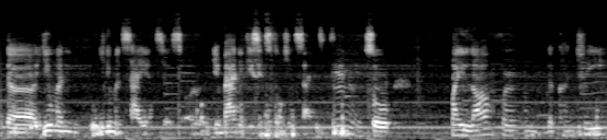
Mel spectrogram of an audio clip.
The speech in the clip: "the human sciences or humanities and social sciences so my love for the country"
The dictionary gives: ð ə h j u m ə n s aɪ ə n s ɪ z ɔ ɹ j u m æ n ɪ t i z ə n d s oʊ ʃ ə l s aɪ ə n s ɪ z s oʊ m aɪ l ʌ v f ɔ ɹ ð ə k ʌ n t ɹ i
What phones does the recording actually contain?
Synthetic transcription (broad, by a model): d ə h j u m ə n s aɪ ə n s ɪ s ɔ ɹ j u m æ n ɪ t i s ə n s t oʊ s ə n s aɪ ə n s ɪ s oʊ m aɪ l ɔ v f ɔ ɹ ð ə k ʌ n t ɹ i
